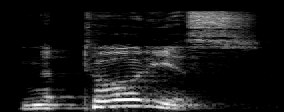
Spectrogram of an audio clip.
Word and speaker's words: notorious: Notorious. Notorious. Notorious. Okay. Historic. Historic. Notorious. Okay. Engineer. Like that. Okay. So observe my pronunciation.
